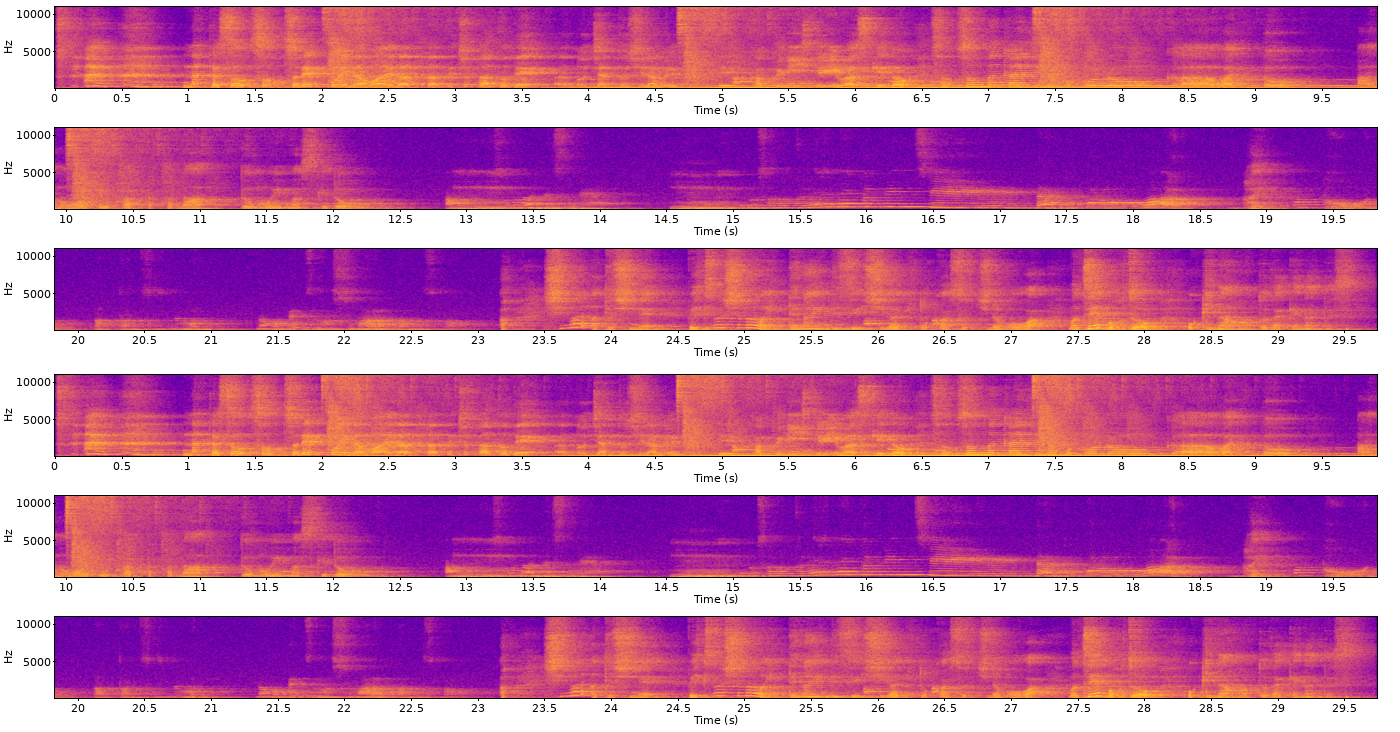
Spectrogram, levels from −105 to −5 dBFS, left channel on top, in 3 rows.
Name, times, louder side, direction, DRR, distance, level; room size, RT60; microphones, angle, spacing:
voice 1, 0.0-9.3 9.8-11.0 11.3-12.2 12.9-13.4 14.5-15.0 18.8-19.0 23.3-26.2 26.4-29.6, equal, ahead, 0 dB, 0.5 m, -21 dB
voice 2, 0.6-1.1 1.6-1.8 3.1-3.4 4.0-4.2 5.1-5.2 5.5-5.7 6.2-6.7 7.8-8.0 9.0-9.1 9.8-10.0 11.4-12.4 12.8-13.0 13.3-14.0 14.6-18.4 18.7-19.8 20.1-20.9 21.3-22.8 24.3-24.4 25.9-26.0 26.4-26.5, right 1 dB, 20° right, -1 dB, 1.7 m, -29 dB
sound 1, 2.0-3.3 4.6-6.0 7.3-8.7 10.0-11.3, right 2 dB, 40° right, 2.2 m, -26 dB
sound 2, 3.6-9.9, right 1 dB, 40° left, 1.0 m, -22 dB
11.5 x 7.3 x 3.4 m, 1.0 s
head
